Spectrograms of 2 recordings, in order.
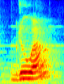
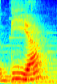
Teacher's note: esos sonidos vocálicos se consideran en sílabas diferentes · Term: hiato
